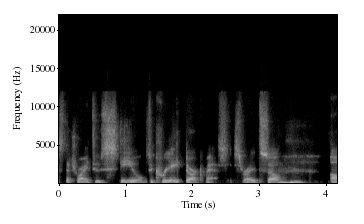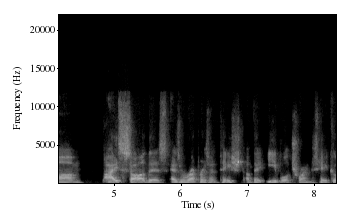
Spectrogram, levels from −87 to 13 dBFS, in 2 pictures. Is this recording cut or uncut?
cut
